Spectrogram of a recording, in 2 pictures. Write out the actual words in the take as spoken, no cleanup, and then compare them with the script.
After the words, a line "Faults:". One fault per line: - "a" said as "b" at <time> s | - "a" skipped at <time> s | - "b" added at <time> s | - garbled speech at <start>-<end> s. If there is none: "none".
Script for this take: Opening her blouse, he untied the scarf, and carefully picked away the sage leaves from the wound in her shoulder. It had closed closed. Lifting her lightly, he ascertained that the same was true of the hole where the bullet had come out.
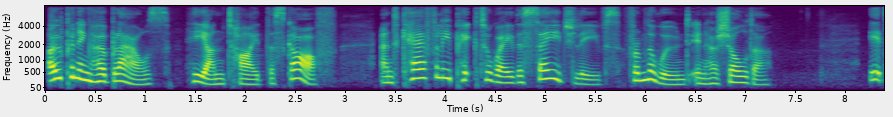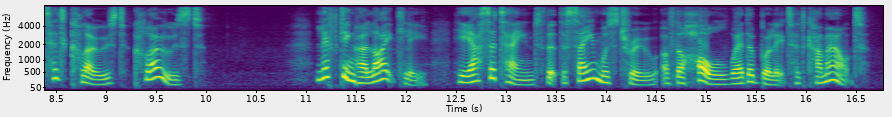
Opening her blouse, he untied the scarf, and carefully picked away the sage leaves from the wound in her shoulder. It had closed closed. Lifting her lightly, he ascertained that the same was true of the hole where the bullet had come out.
Faults:
none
